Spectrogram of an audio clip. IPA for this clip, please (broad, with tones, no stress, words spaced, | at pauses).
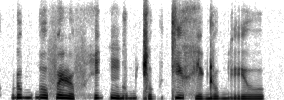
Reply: ɽu˥bɠo˥fə˥ɭʊ˩f hi˥kŋɡʊ˧˥bǀu˩k tʲə˥xi˩˧ɖ u˧˥brʲu˧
